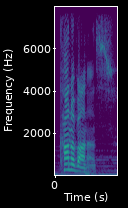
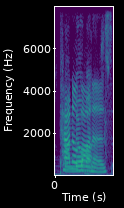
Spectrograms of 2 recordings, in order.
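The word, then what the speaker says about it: Canóvanas: I'm awful at pronouncing things, so Canavanas. Canovanas.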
